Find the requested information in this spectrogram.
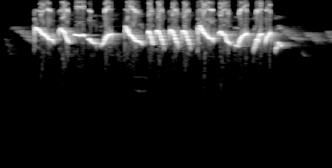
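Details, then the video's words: Loud, vigorous white-eye song meant to lure untrained birds into singing: a continuous string of about fifteen high, wavering whistled slurs, each dipping and rising, with a faint low hum underneath. "pleci gacor ngalas suara keras cocok untuk pancingan bahan"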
